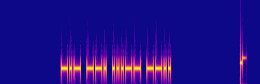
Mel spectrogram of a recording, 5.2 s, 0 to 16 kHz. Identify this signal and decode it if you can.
Morse code, heard as a keyed tone, about 28 wpm, 700 Hz. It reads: KG3Z
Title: USA Call Signs - 4 Characters - 8x Character Spacing - 28wpm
